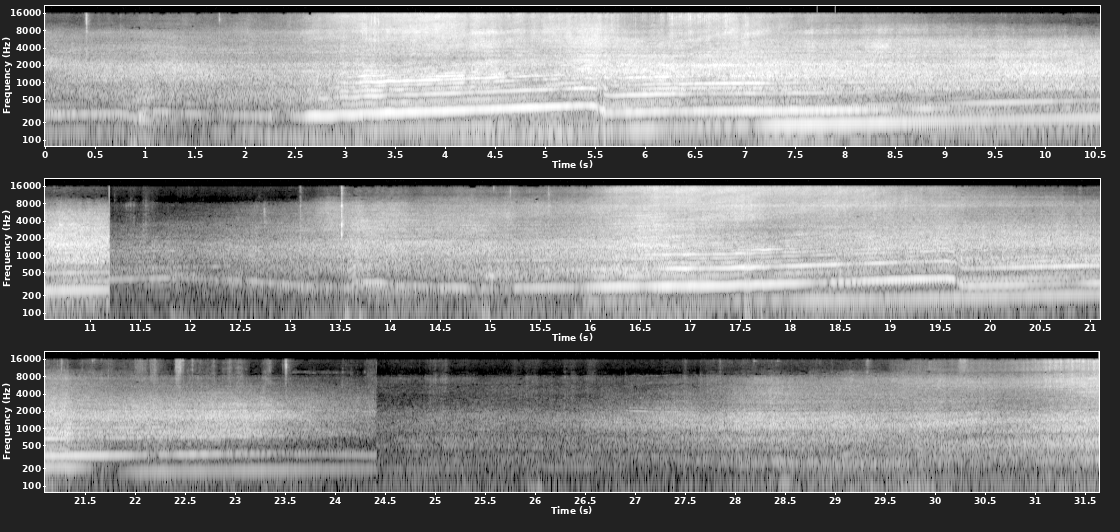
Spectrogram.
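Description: Sports cars accelerating hard out of a corner one after another, each engine climbing in pitch and stepping down at upshifts. Two loud passes, the first cutting off abruptly about eleven seconds in, then quieter engine sound from cars further off near the end.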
